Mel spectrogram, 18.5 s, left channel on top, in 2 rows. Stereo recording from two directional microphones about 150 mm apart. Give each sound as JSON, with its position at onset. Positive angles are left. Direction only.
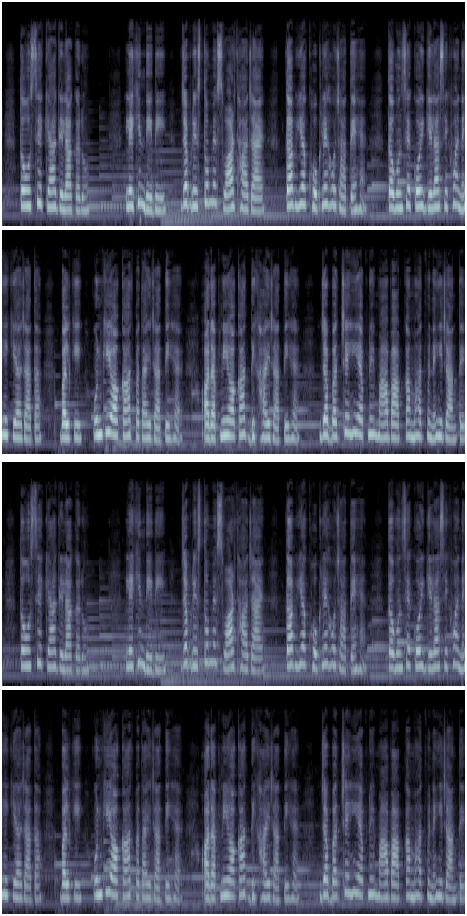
{"t": 0.3, "sound": "a woman's voice", "side_deg": 35}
